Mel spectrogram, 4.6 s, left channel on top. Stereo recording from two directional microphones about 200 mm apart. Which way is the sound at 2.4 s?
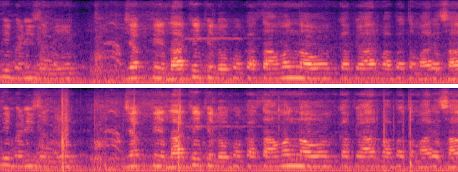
20° left (ahead or behind).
